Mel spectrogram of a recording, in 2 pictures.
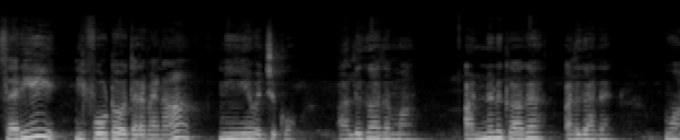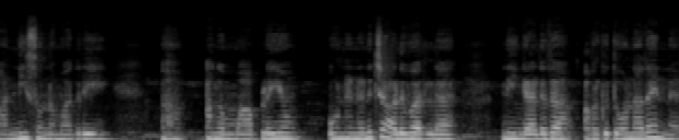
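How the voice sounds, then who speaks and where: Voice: medium pitch, little pitch movement, unhurried, pauses often, dark tone, lightly acted. A performer voicing a loving elder brother in a cartoon, tenderly soothing his sister.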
